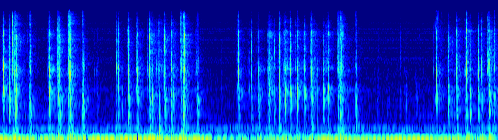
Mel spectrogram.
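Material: Plastic.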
